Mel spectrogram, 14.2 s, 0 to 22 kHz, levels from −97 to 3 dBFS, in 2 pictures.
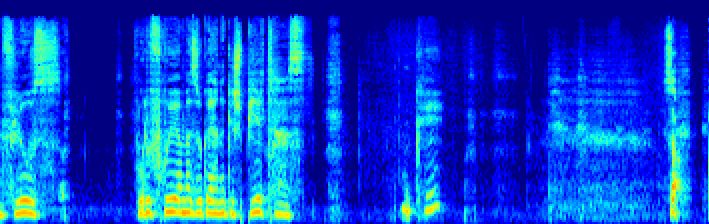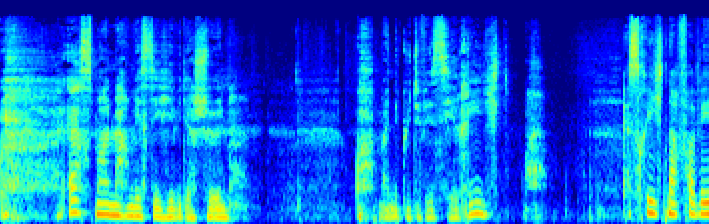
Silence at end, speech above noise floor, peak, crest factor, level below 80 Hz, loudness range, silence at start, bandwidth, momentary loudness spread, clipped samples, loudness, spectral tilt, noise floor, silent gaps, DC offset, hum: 0 s; 41 dB; -12 dBFS; 22 dB; -72 dBFS; 9 LU; 0 s; 16.5 kHz; 19 LU; under 0.1%; -32 LUFS; -4.5 dB/octave; -72 dBFS; none; under 0.1%; none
